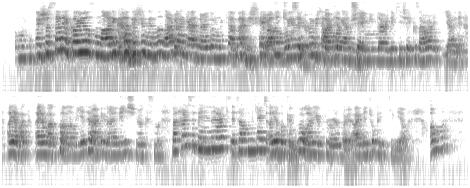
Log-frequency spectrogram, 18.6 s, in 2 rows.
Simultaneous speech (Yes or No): Yes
